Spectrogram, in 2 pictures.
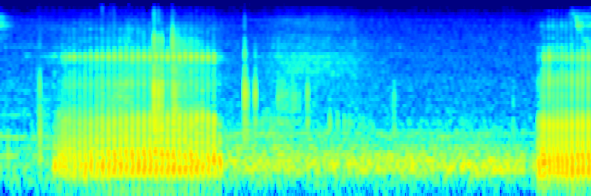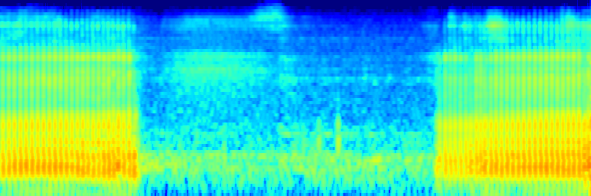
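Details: A sleeping male bulldog snores heavily. Three coarse, vibrating inhalations of about two seconds each come roughly every four to five seconds, with quiet wheezy breathing between them.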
